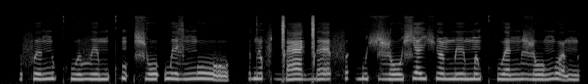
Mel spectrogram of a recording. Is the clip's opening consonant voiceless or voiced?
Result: voiceless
